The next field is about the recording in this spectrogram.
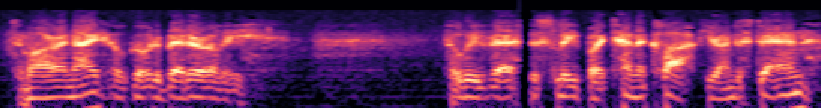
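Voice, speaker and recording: A man's voice: flat delivery, normal speed, a bit bright, slight background noise. An actor playing a scheming young man who narrates and coaxes his sister, in an old radio drama. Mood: coaxing, hypnotic. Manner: low, insistent, coaxing then drunk and rattled. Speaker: narrator and lead character. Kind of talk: 1970s radio drama acting. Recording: dull lo-fi old radio broadcast with music.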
